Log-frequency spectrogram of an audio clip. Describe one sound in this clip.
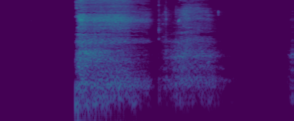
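A hand strokes a cat's fur, rustling softly against bedding.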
